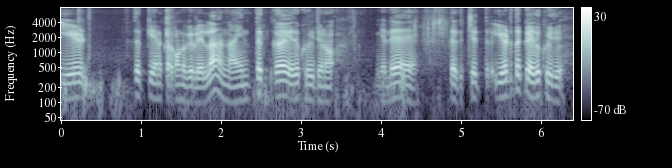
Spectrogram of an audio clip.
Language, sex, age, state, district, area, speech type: Kannada, male, 18-30, Karnataka, Dharwad, urban, spontaneous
